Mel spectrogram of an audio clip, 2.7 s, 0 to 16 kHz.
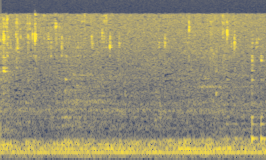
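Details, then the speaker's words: Whirlpool WDF310PAAS4 dishwasher after electronic control panel replacement, starting a 1-hour wash: clicking, filling, then quiet steady hum with water trickle as it drains leftover water normally. "I hear clicking. I hear it filling. It looks like it's draining, actually. It's draining what was in there."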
